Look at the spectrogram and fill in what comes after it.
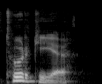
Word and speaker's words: Türkiye: I'm looking online, apparently it's Türkiye with an emphasis on the first one.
